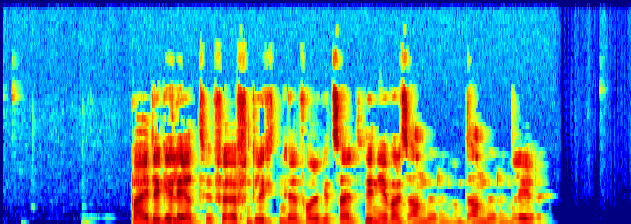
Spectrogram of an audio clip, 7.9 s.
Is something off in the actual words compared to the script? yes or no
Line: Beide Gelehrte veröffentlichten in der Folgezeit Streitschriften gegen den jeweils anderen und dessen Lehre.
yes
